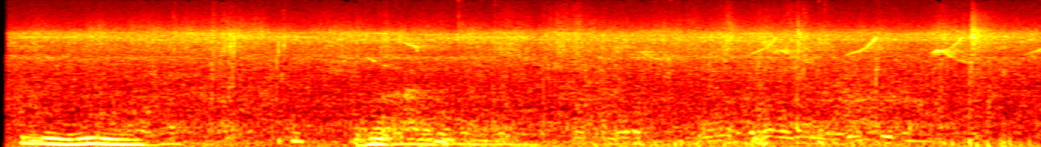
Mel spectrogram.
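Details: Eastern chimpanzee recorded wild at Kibale National Park, Uganda: a loud low hooting burst opens, followed by a second rougher call around two and a half seconds, then quieter grunts over forest insect buzz and faint high chirps.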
